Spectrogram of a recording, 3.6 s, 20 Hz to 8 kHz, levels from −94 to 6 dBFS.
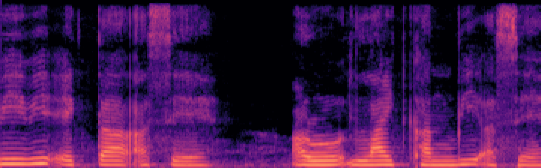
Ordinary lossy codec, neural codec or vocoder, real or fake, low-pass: none; codec, 16 kHz, 8 kbps, FreqCodec, larger model; fake; none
